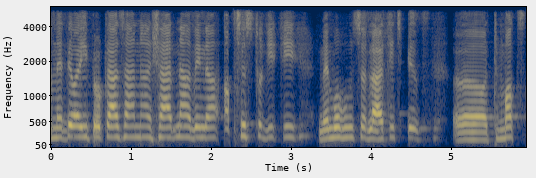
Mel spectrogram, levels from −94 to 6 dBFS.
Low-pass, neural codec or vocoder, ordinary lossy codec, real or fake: 5.4 kHz; codec, 16 kHz, 0.5 kbps, X-Codec, HuBERT features, trained on general audio; AAC, 48 kbps; fake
